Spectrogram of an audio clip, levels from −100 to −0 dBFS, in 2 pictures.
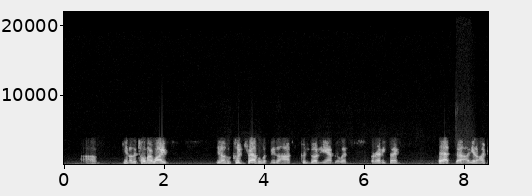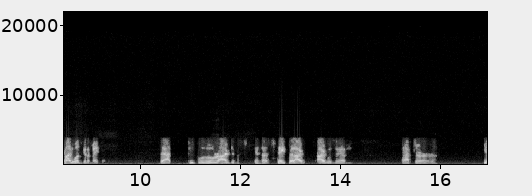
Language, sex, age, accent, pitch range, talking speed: English, male, 50-69, American, 115-130 Hz, 180 wpm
